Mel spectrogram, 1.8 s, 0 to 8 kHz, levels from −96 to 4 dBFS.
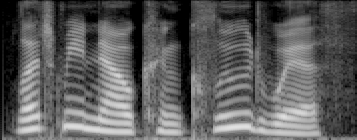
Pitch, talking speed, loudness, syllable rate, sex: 215 Hz, 170 wpm, -16 LUFS, 4.3 syllables/s, female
